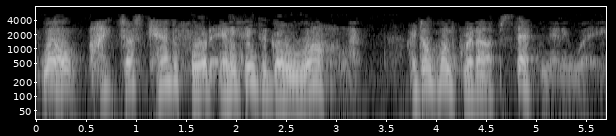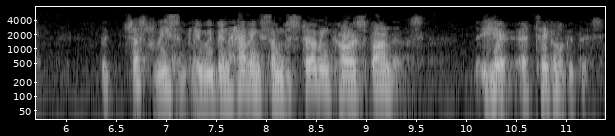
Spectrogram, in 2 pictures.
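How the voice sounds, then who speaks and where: Anxious manager, polite, hesitant, slightly rough mid-range voice, old radio drama. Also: male voice, medium pitch, expressive, normal speed. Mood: worried, businesslike. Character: businesslike, anxious male concert manager. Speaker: supporting actor. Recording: tinny old radio recording.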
